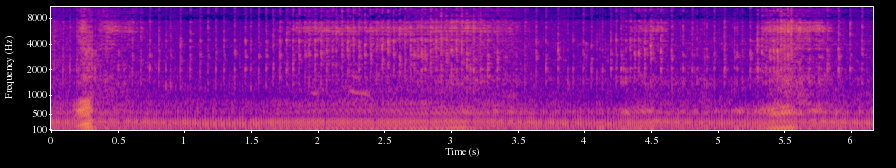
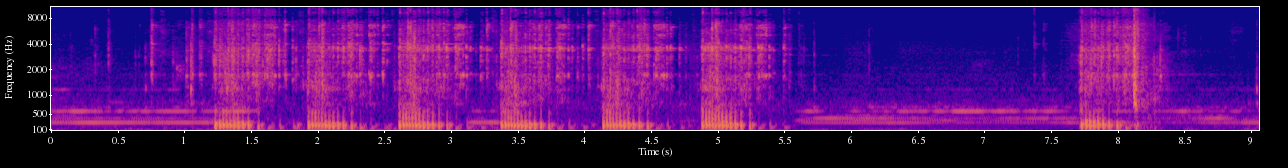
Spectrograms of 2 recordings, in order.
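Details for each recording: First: Echo SRM 225 two-stroke string trimmer after repair, previously wouldn't start and bogged out: buzzes at a steady high pitch and holds revs evenly with no stumbling or dying; fixed. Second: Echo SRM 225 trimmer with broken choke, would not start: fires and revs in short bursts but sags back and won't hold speed, bogging down.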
